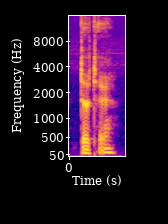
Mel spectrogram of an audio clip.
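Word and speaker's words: dōTERRA: doTerra?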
